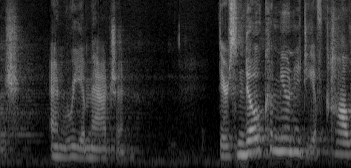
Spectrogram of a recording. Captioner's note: none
